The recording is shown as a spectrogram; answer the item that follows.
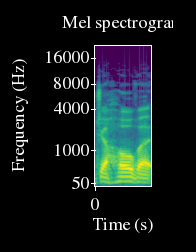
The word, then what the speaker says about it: Jehovah: not that smart um yehovah is probably as close as it comes Yahweh is a good interpretation Jehovah is the way we say it in English what's the point God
